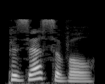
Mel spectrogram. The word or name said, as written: possessival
